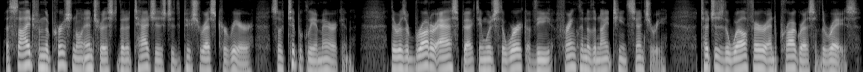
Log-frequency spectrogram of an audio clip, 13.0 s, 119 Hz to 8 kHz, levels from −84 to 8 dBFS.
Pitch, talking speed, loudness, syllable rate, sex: 135 Hz, 175 wpm, -20 LUFS, 5.9 syllables/s, male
